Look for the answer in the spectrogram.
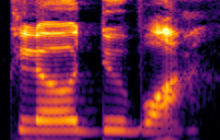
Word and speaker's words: Clos du Bois: How do you pronounce this? – Clos du Bois.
